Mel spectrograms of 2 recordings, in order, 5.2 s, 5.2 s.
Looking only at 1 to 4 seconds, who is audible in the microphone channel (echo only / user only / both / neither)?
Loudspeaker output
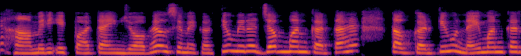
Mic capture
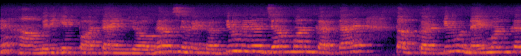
echo only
